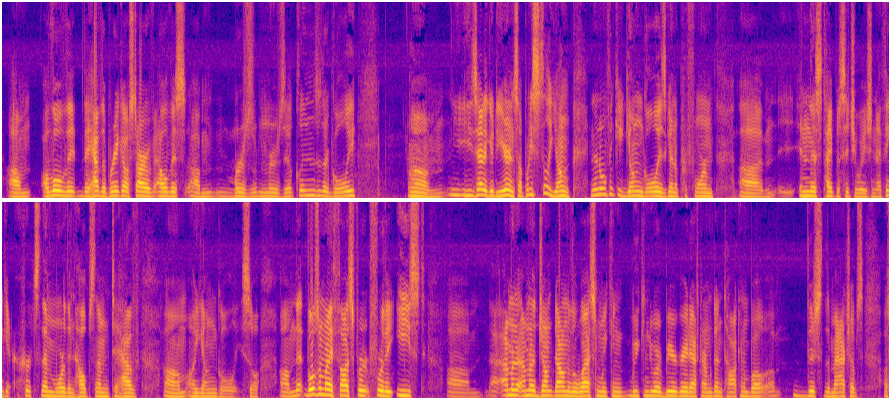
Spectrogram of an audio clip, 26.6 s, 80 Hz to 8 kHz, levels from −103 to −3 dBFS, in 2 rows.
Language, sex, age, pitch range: English, male, 20-39, 160-195 Hz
